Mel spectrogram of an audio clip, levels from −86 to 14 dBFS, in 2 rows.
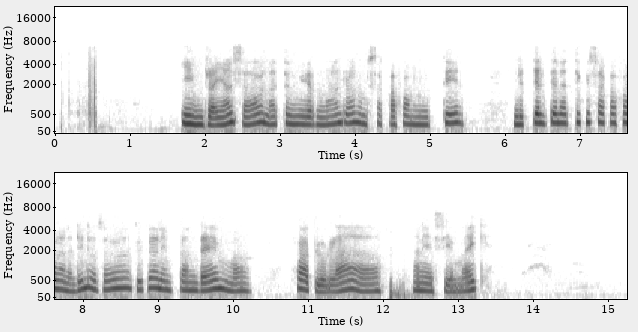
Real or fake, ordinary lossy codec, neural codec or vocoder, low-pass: real; Opus, 16 kbps; none; 7.2 kHz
